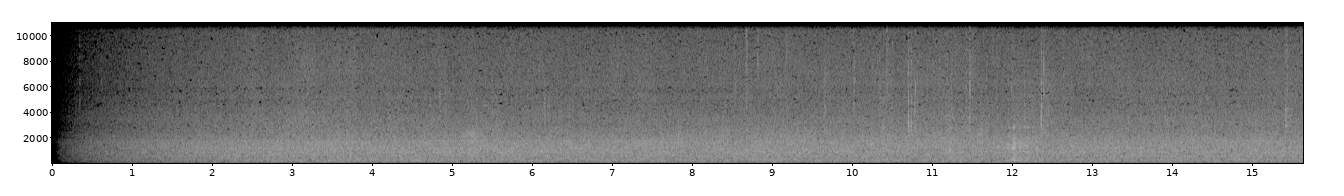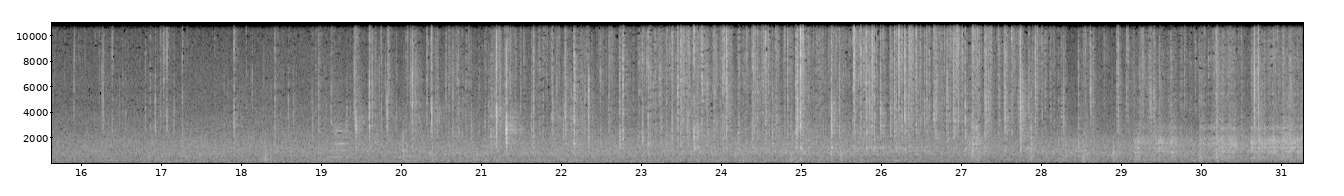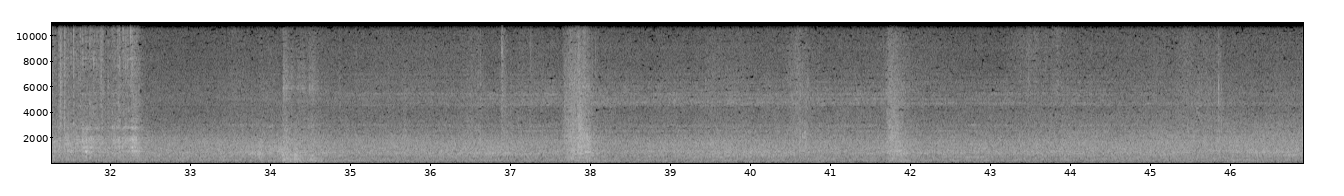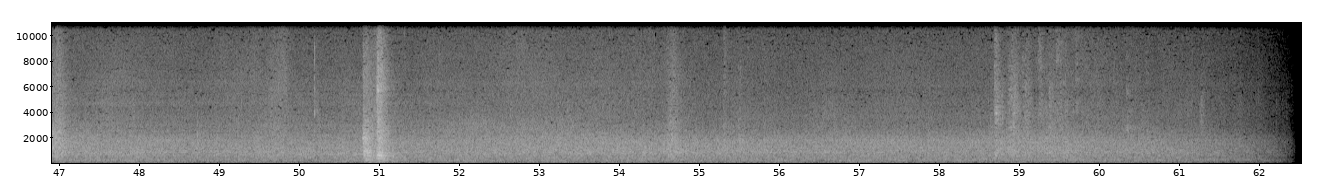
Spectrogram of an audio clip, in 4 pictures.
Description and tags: cart with plastic wheels on asphalt outside store
a store employee rolls a cart with plastic wheels on an asphalt parking lot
